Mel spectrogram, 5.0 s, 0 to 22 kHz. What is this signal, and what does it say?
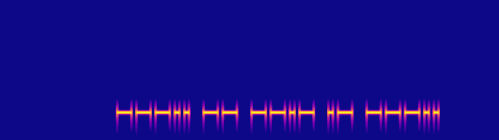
Morse code, heard as a keyed tone, about 25 wpm, 700 Hz. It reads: 8MQA8
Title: Code Groups - 5 Letter:Numbers - 25wpm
